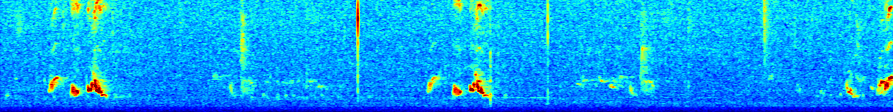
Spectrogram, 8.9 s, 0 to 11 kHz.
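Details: Red-whiskered bulbul recorded during bird trapping on 21 September 2017: brief warbling bursts of two or three quick whistled notes repeated every four seconds or so, with faint clicks between them.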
